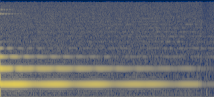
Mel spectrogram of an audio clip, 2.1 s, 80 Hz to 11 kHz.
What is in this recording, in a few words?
Electric Piano; Metro 4.5; MetroSounds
